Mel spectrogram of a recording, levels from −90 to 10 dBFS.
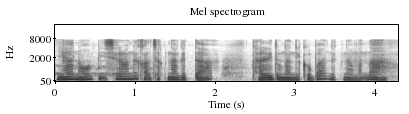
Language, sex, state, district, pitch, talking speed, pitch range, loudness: Garo, male, Meghalaya, West Garo Hills, 145 Hz, 110 wpm, 130-160 Hz, -16 LUFS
